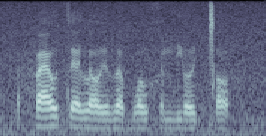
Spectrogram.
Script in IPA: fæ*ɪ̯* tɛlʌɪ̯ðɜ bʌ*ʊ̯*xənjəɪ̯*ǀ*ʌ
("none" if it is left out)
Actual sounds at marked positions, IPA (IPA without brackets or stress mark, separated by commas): ʊ̯, ʊ̯, ǀ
